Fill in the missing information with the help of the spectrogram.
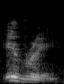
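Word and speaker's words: עברי: today in modern Hebrew, Iberi. But it could also be pronounced Iberi or Iberi. In Hebrew, the same letter is used for both the V and the B sounds, and they can interchange.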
